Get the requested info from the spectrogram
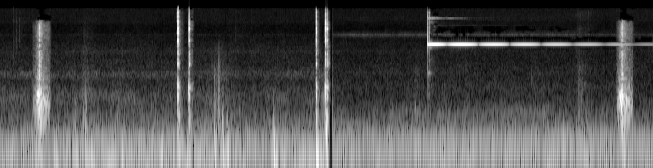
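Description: A single bright bell-like ding a little after four seconds in, ringing on one high note with a wavering decay for about two and a half seconds. Before it come a few sharp clicks, two of them quick double clicks.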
